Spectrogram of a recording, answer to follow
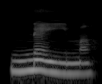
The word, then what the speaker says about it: name: fingerspell a m name make sure you don't write me nam if you forget that e then you wrote me a completely different word i want a m with a silent e at the end n-a-m-e so if i took that e off the word is nam it's not even a word it's a nonsense word but if i have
